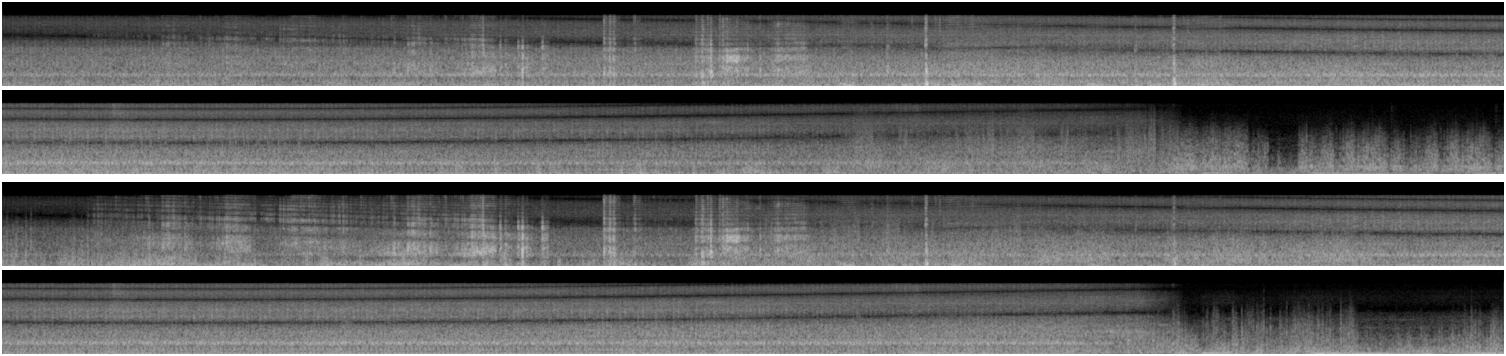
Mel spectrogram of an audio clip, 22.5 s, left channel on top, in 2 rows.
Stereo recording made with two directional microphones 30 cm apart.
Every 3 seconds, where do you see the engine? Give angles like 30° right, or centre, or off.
60° left, 50° left, 40° left, 20° left, 10° right, 40° right, 50° right, 60° right.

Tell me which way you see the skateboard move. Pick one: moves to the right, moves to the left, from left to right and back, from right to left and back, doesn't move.
moves to the left.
